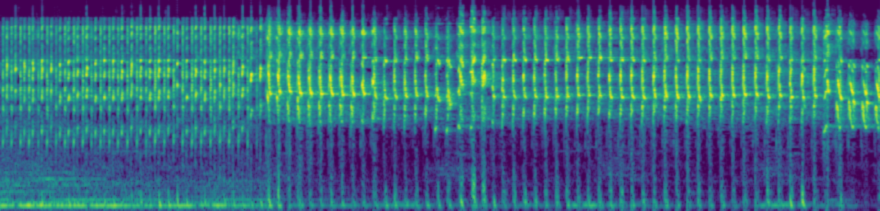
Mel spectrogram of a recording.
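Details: Lovebird in loud, energetic song used as a lure: a fast, harsh, buzzy chatter of rapid notes, roughly three per second, becoming a steady rattling trill after the first few seconds.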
